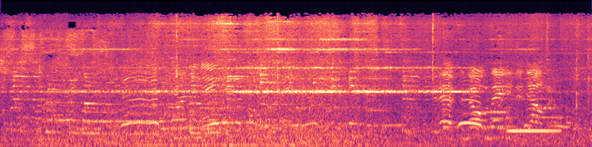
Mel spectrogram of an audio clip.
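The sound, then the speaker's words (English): Wheels of a New York Q subway train squeal against the rails, with loud, sustained high-pitched screeches and bending tones over a continuous heavy rumble. “The Q Train. Q für Queens.”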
